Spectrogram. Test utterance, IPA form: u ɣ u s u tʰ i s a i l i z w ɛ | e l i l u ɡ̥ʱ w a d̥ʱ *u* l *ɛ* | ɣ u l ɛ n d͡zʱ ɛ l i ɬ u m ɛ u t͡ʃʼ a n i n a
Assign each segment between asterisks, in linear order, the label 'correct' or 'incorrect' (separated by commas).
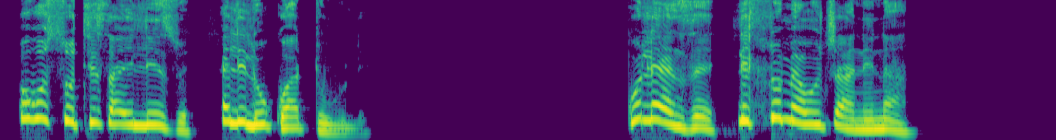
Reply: incorrect, correct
